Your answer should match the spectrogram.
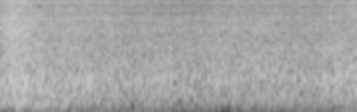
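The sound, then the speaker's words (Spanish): Small waves wash steadily over the shore in a soft, continuous hiss of surf, with a slight breeze and no voices present. “Juntos miramos las pequeñas olas que ya cubren nuestros pies.”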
